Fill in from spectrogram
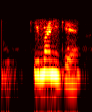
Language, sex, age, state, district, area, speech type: Assamese, female, 18-30, Assam, Kamrup Metropolitan, urban, conversation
